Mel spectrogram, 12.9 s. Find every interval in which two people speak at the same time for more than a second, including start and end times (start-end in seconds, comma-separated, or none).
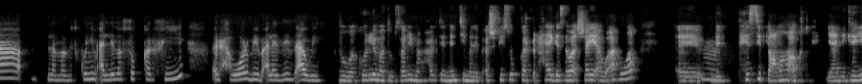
none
